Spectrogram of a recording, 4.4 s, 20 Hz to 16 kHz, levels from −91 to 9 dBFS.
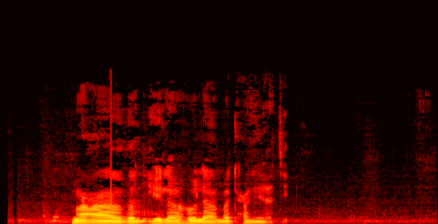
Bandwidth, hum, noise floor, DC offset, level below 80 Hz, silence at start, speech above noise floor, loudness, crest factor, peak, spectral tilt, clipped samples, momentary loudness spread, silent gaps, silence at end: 9.8 kHz; none; -58 dBFS; under 0.1%; -66 dBFS; 0.5 s; 35 dB; -23 LUFS; 18 dB; -8 dBFS; -8 dB/octave; under 0.1%; 14 LU; none; 1.55 s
